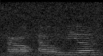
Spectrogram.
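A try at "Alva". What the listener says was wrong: Not Alvia, you're adding letters. Make sure you're pointing at the word and only reading the letters that are there. You added an I, there's no I. So say that word without that E sound. Why are you adding an E sound?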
